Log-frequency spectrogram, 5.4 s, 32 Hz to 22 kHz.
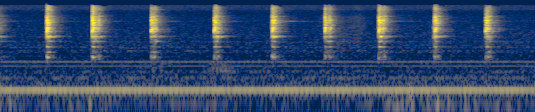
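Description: A metal cup is tapped with long red fingernails in ten evenly spaced, quick taps. Each tap is a short, bright metallic tick centred near 3.6 kHz that dies away almost at once. A steady low hum runs underneath throughout.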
